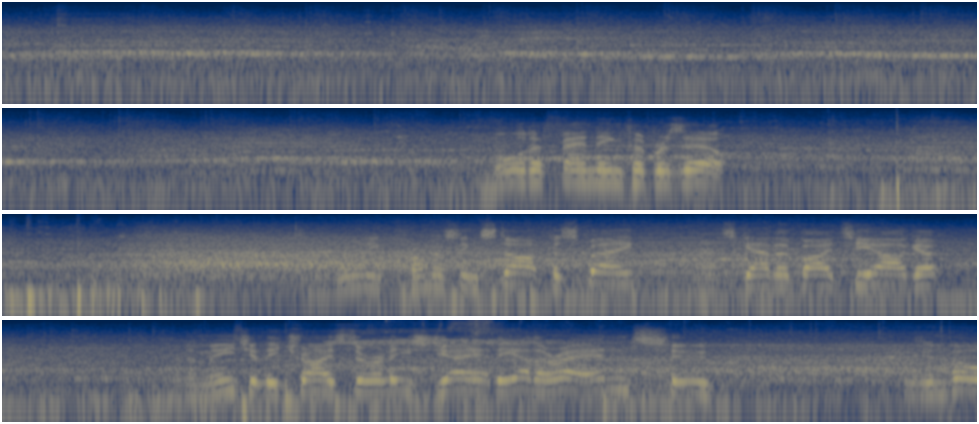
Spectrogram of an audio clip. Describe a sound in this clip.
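A large crowd cheers and roars in an echoing arena, swelling loudly at times.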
